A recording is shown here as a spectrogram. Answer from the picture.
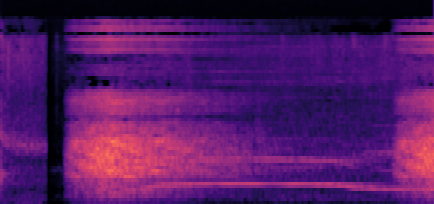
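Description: An eerie, drawn-out howl sound effect over a hissing, wind-like noise. It begins about half a second in, rises slightly, holds one pitch, then drops lower near the end.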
